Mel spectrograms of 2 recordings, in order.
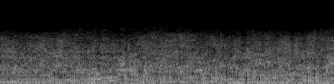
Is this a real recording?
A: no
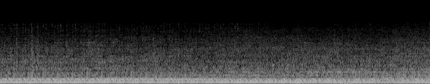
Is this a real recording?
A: yes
